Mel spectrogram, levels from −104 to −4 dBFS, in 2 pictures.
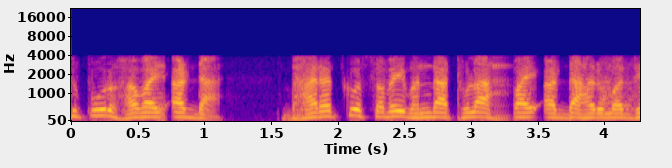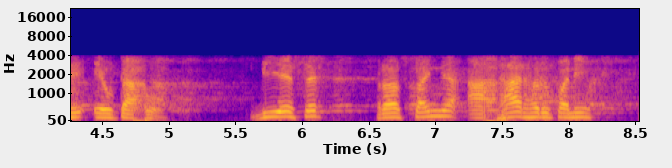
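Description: Speech squeezed through the GSM full-rate codec the whole way, with the buzzy, gravelly grain you get when the vocal tract is modelled and driven by sparse regular pulses, and nothing above 4 kHz survives, which fits the old 13 kbps full-rate setting. Lost GSM frames show up as brief rough metallic holds where the last good frame is repeated: 0.66 s for 40 ms, 3.18 to 3.35 s for 140 ms, 4.74 to 4.84 s for 80 ms, and 7.36 to 7.53 s, where 100 ms of loss is scattered over 160 ms with the longest run around 70 ms. From 3.85 s to the end there's feedback echo between two devices, with speech coming back roughly every fifth of a second, thinner and ringier each pass, at most about 17 dB under the speech. A second device in the room is replaying the call into a microphone whose echo canceller can't see that playback.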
